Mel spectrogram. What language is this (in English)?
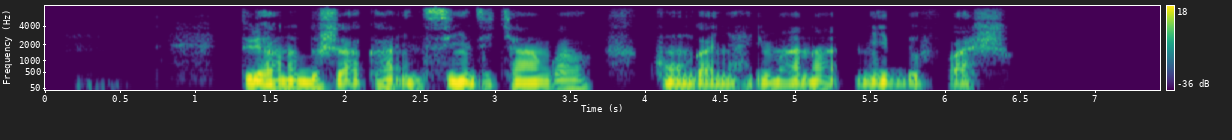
Kinyarwanda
